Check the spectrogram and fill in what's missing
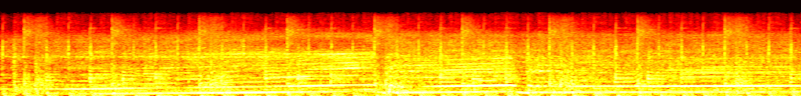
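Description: A Penske Racing race car engine roars steadily nearby, its pitch climbing and then dropping sharply at two gear shifts before rising again.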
